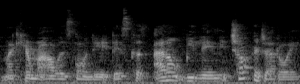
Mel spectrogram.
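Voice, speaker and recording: Room echo is audible as a woman talks, with noticeable noise in the background. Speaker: YouTuber, home cook. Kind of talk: cooking tutorial vlog. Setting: home kitchen. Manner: casual, conversational.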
